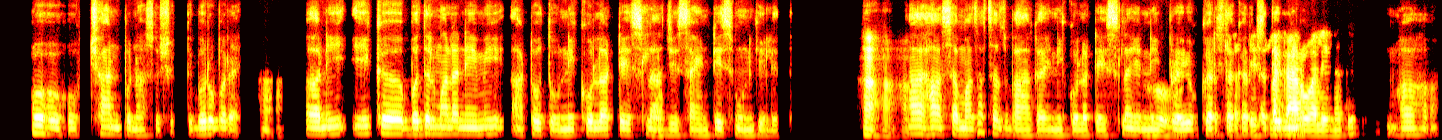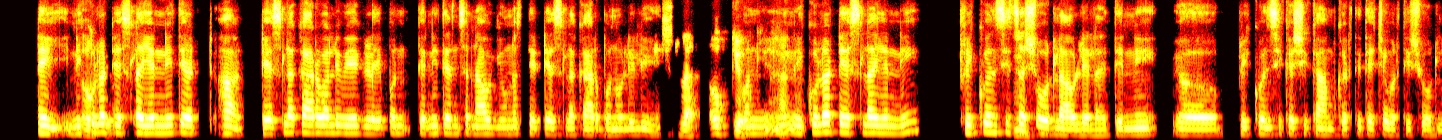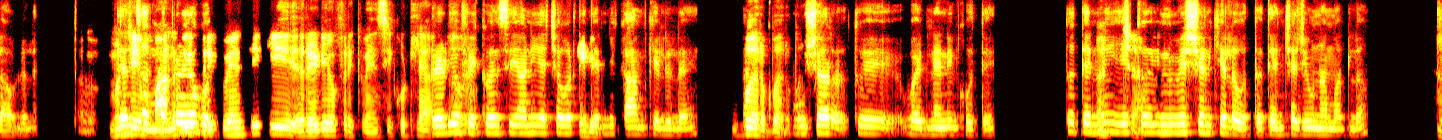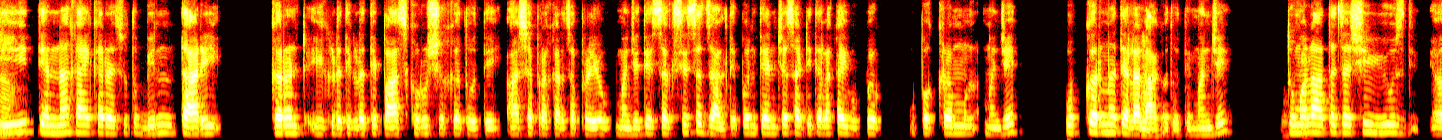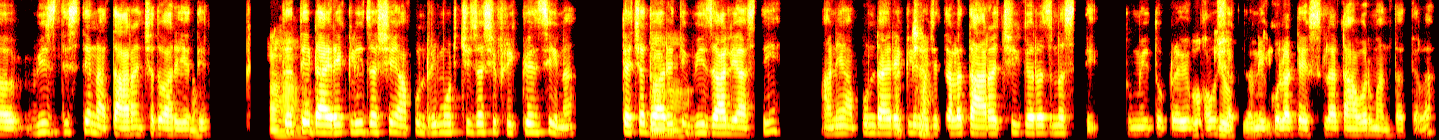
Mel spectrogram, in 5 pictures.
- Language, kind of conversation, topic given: Marathi, podcast, मागे जाऊन बदलता आलं असतं तर काय बदललं असतं?
- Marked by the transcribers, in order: tapping; other background noise; in English: "इन्व्हेशन"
